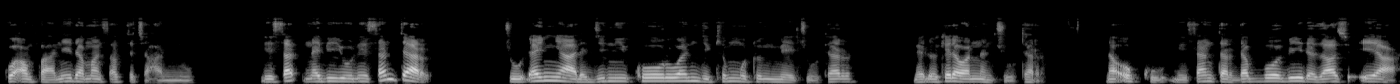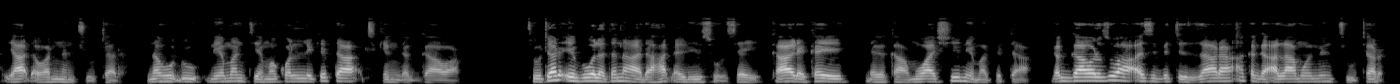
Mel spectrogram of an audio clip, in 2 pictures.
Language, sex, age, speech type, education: Hausa, male, 15-29, spontaneous, tertiary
